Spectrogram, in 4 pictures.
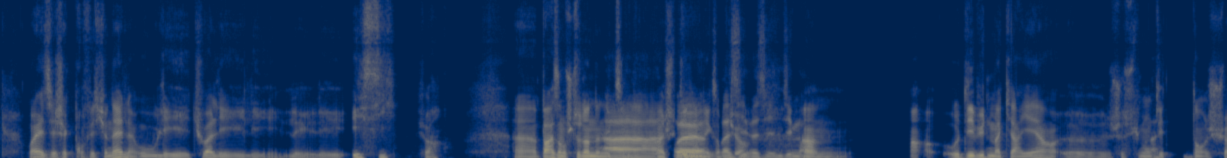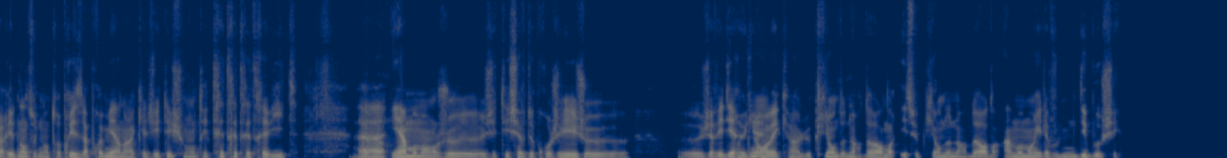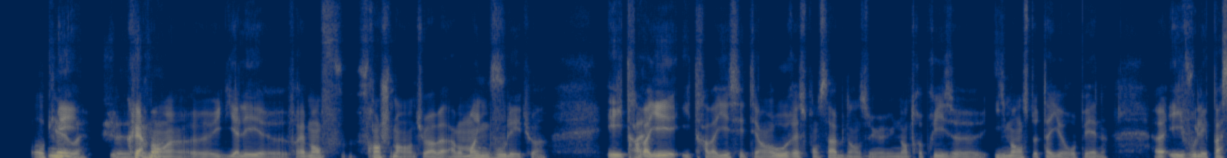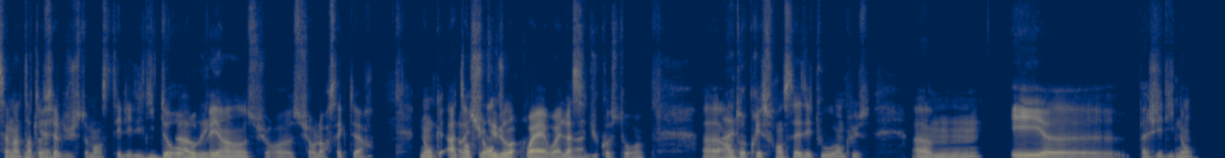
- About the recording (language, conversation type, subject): French, advice, Ruminer constamment des événements passés
- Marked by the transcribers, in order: stressed: "clairement"; stressed: "voulait"; "l'international" said as "intertational"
